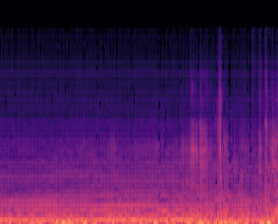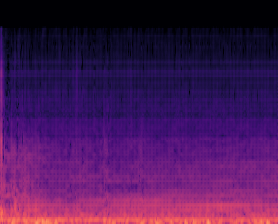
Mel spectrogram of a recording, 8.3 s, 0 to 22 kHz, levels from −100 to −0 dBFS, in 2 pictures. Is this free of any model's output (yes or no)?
no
